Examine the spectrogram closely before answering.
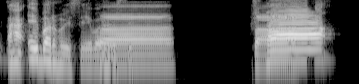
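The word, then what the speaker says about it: فاء: অক্ষরটা কি অক্ষর পা ফা পা ফা নিচের ঠোঁটের পেট সামনের উপরের দুই দাঁতের আগার সঙ্গে লাগিয়ে হালকা বাতাস বের করে এক আলিফ টেনে আমরা এই অক্ষরটি উচ্চারণ করব ফা সবাই একসাথে বলেন সবাই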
